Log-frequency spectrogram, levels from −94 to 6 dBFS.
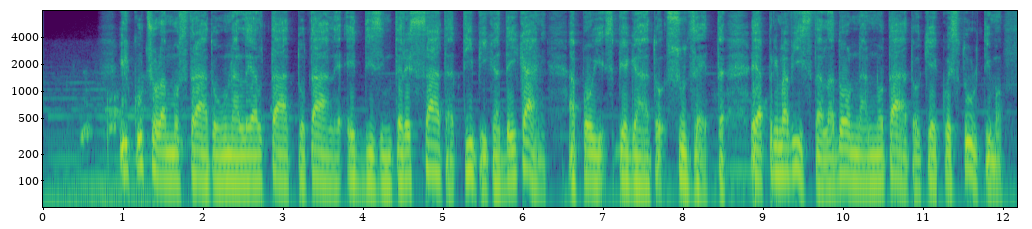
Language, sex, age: Italian, male, 50-69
